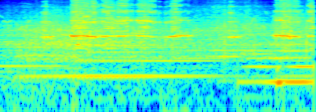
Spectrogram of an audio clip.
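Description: Drama background score: soft sustained tones held under a high, slightly wavering note.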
